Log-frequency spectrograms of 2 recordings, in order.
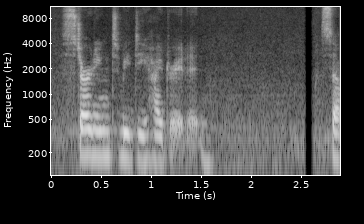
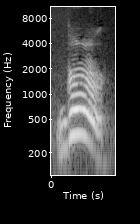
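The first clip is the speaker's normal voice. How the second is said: mock frustrated growl; 6 semitones higher, 8 dB louder than usual. Running out of stream time.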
